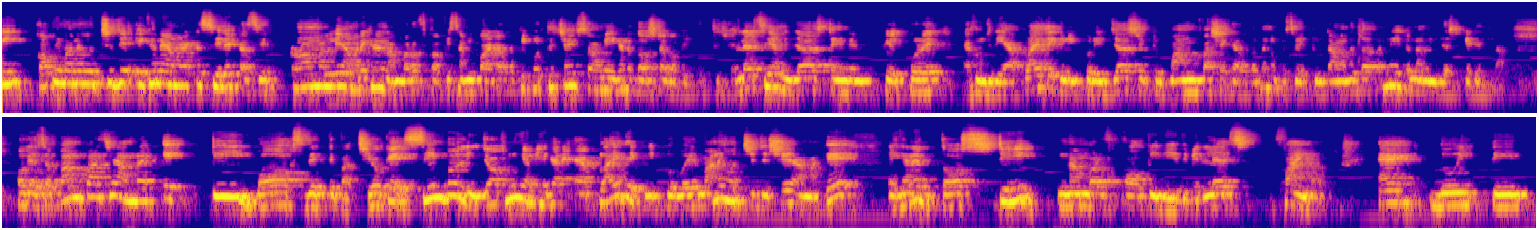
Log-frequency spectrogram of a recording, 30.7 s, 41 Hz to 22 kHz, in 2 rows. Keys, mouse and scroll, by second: 4.3-7.1 drag, 7.7-8.3 typing, 12.0 click, 21.3 click.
